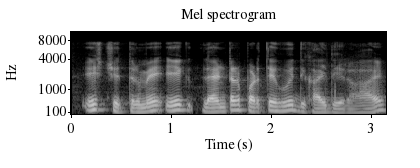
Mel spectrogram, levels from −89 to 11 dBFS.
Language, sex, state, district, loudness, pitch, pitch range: Hindi, male, Uttar Pradesh, Deoria, -19 LUFS, 140 Hz, 110-160 Hz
